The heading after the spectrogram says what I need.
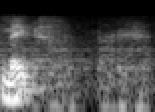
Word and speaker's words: Mx: It's pronounced mix.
